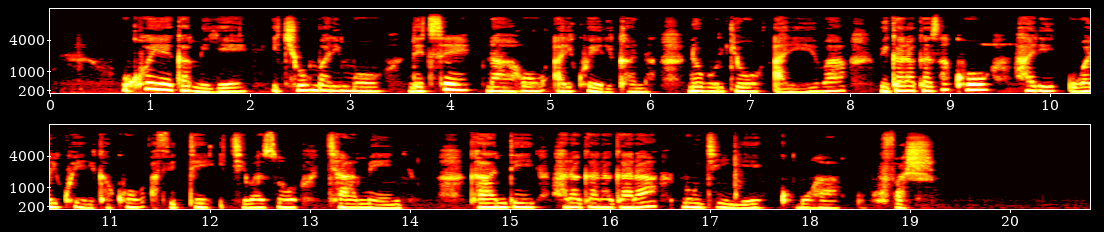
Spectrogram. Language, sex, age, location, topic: Kinyarwanda, female, 25-35, Kigali, health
